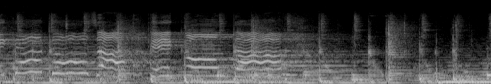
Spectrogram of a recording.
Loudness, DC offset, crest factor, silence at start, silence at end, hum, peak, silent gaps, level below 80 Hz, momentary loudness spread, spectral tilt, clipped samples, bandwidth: -21 LUFS; under 0.1%; 14 dB; 0 s; 0 s; none; -6 dBFS; none; -32 dBFS; 7 LU; -6 dB/octave; under 0.1%; 12.5 kHz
